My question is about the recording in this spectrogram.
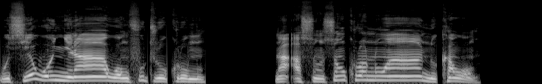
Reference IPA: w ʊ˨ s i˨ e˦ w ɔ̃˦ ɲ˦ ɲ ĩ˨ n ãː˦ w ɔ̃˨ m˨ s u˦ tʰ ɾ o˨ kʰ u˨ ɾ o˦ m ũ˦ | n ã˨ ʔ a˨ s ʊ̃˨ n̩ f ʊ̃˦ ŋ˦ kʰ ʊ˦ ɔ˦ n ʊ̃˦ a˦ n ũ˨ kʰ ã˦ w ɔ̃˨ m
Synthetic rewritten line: w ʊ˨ s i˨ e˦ w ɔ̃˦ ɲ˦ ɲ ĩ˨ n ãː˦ w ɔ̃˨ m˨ f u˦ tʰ ɾ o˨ kʰ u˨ ɾ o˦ m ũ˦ | n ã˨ ʔ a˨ s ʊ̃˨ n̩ s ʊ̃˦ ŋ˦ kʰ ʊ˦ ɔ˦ n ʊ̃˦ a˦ n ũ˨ kʰ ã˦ w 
